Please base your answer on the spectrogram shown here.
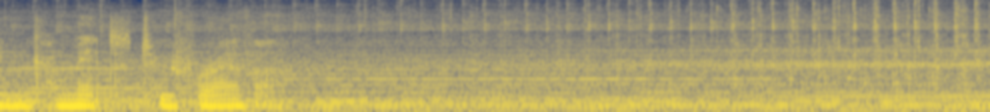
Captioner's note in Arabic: تستمر الكتابة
